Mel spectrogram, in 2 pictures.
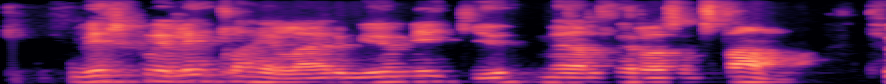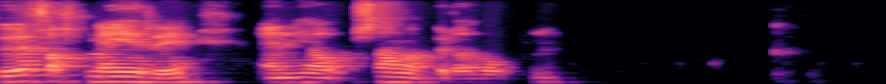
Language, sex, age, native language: Icelandic, male, 30-39, Icelandic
